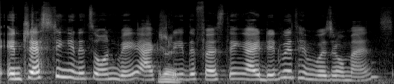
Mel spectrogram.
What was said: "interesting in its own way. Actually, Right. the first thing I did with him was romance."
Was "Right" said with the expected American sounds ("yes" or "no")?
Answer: no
